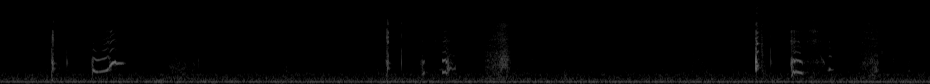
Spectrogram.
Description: Baby Hiccups with puppy brother watching over him.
